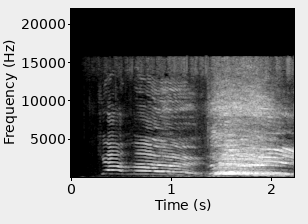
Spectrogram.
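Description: A high voice shouting with a long falling pitch, joined about a second and a half in by a louder group of children's voices yelling together, also falling in pitch.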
